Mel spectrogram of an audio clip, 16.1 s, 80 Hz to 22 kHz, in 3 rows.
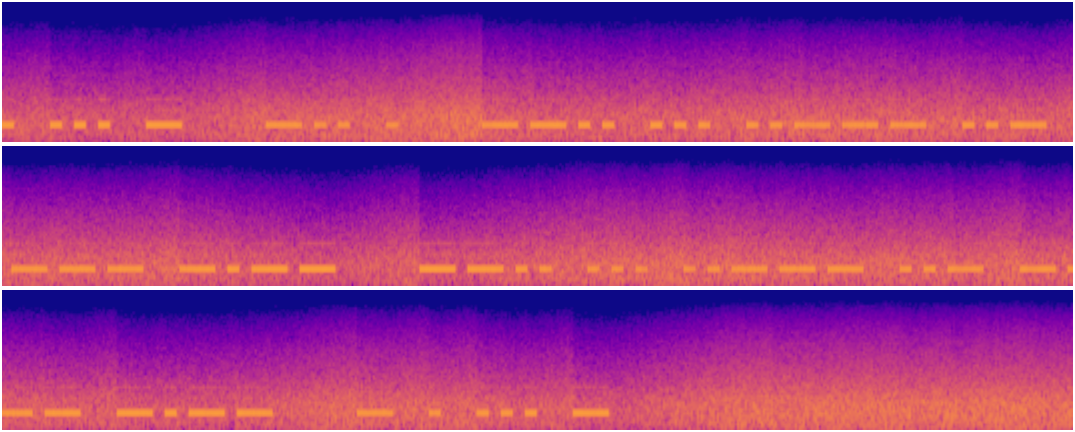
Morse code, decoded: … DE ZS2UOY ZS2UOY TEST

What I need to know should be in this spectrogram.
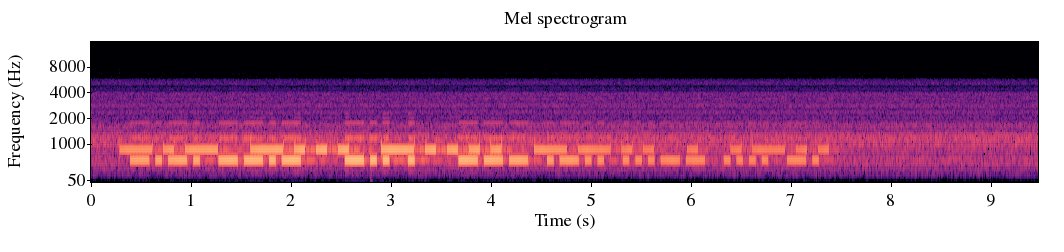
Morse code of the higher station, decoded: KB6ZEL

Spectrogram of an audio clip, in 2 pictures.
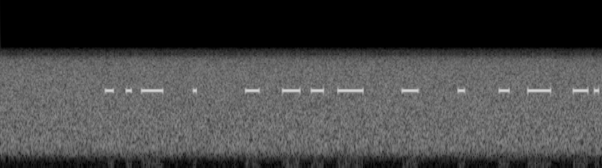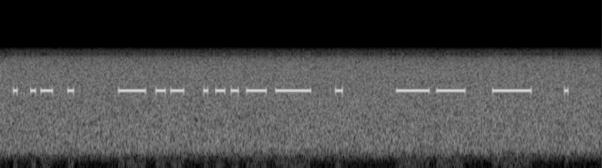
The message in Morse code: none

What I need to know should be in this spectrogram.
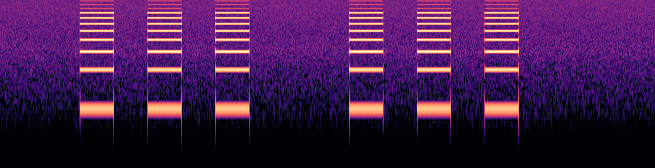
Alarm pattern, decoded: temporal three

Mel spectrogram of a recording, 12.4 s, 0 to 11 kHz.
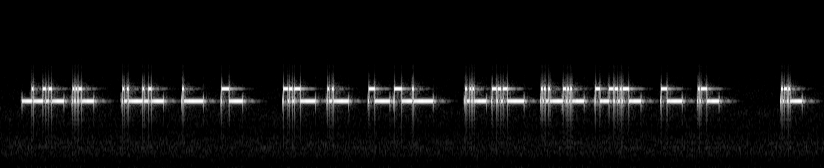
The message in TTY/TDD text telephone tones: IS7T O95J MFRM EOED

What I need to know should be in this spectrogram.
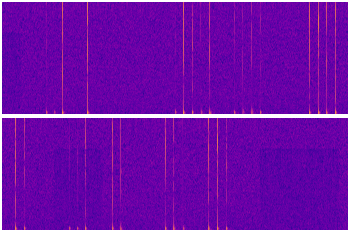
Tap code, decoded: L YRMN

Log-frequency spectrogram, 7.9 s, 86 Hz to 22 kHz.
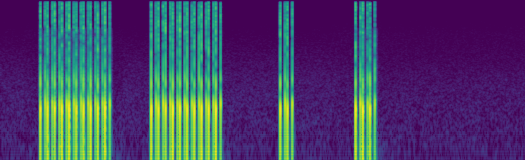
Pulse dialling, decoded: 0 0 2 3

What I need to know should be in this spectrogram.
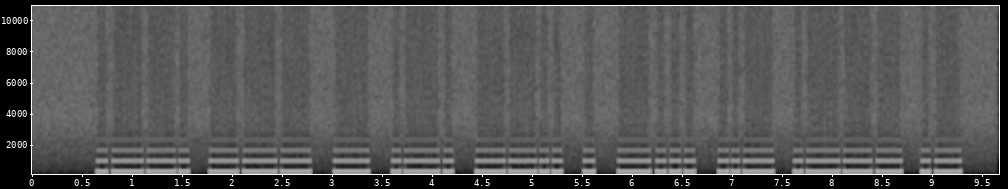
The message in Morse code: POTRZEBUJA

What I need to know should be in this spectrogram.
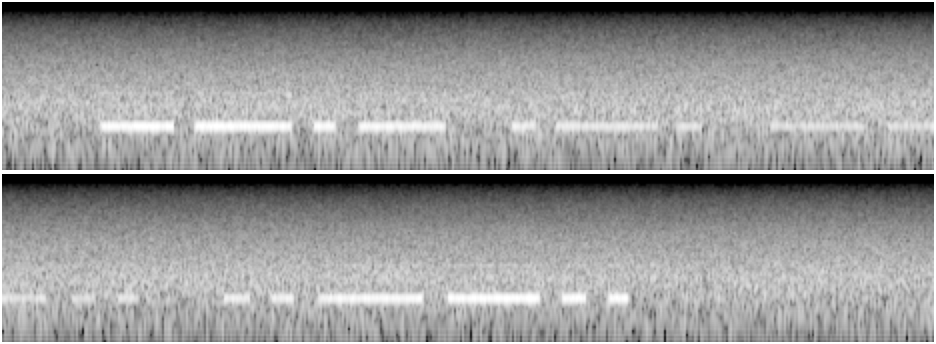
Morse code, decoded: QRZ?

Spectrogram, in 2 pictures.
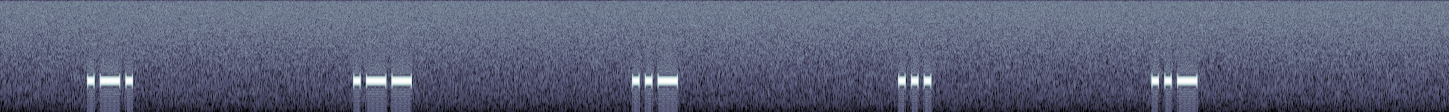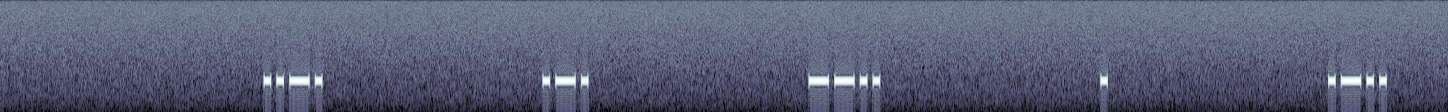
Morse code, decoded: RWUSU FRZEL

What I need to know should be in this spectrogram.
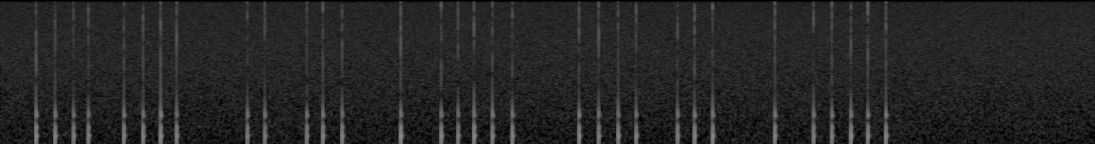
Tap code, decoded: THESE

